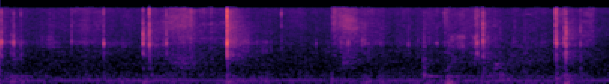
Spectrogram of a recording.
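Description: Faint, sparse clicks and small snaps of rubber loom bands being handled with a hook on the plastic pegs of a Rainbow Loom, about eight in all, over a faint steady hum.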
